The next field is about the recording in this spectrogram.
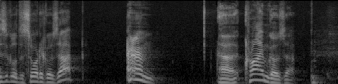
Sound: clears throat

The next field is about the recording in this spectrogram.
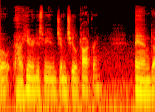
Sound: none

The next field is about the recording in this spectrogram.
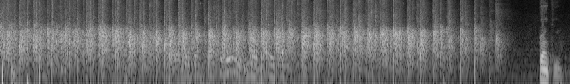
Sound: applause

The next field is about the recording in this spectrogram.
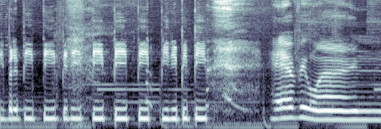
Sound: beeping

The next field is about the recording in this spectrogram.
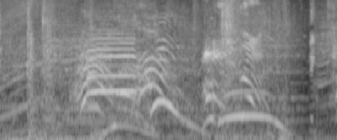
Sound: cheering

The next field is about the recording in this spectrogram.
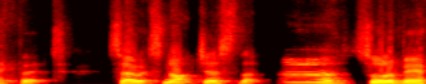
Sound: groaning

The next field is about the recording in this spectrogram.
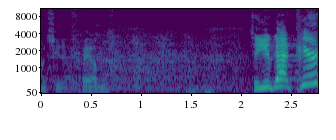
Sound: laughter

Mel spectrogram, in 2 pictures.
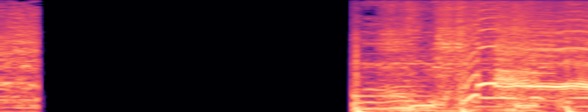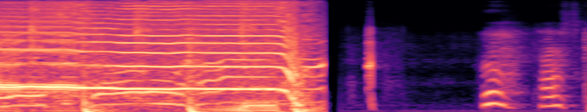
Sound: sarcasm; screaming

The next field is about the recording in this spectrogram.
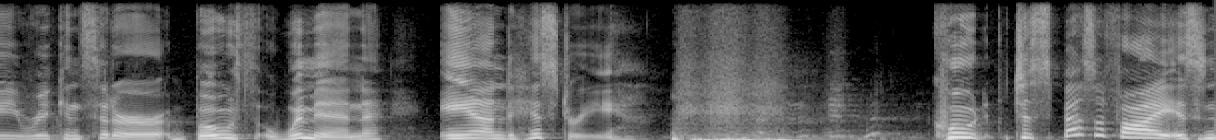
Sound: laughter

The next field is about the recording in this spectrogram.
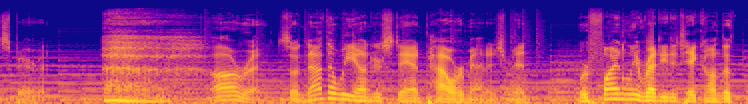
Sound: sigh

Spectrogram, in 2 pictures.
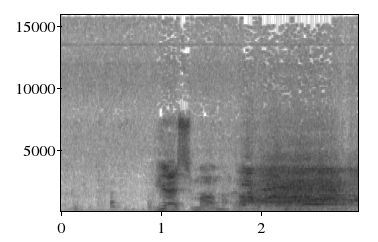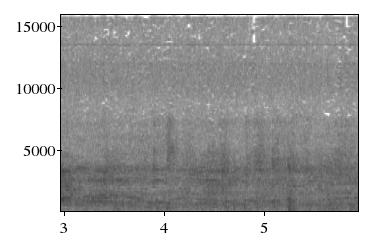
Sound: laughing

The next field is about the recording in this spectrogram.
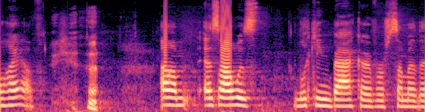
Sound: laughs

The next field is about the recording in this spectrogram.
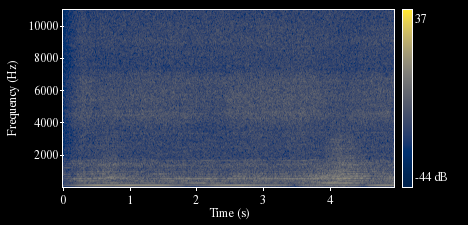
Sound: sander whirring

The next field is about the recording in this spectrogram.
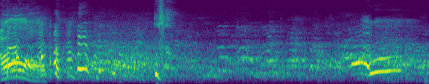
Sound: crowd laughs

